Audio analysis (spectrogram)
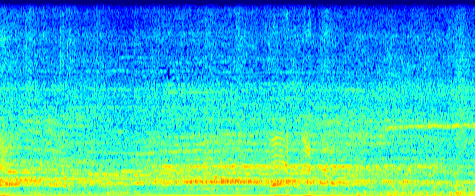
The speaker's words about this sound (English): They're cheering for you, Bison. Yeah.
